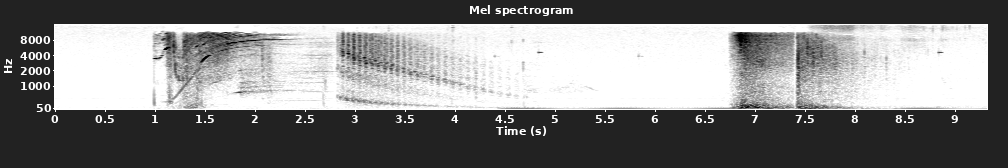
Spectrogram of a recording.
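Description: Cartoon game sound effects whoosh and chime as cards are played.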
